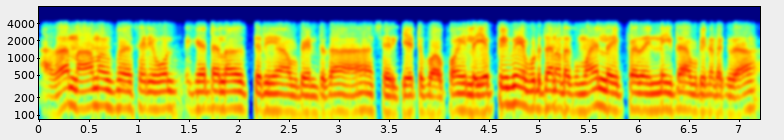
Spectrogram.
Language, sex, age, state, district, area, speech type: Tamil, male, 30-45, Tamil Nadu, Pudukkottai, rural, conversation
